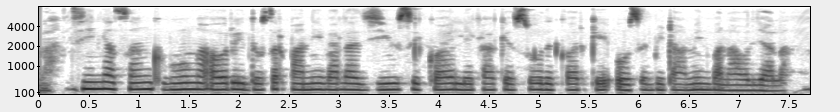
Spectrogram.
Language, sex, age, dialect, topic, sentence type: Bhojpuri, female, 25-30, Southern / Standard, agriculture, statement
